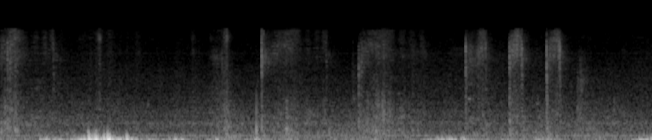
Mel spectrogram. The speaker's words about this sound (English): So, let me draw arrows up here, please, on this.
